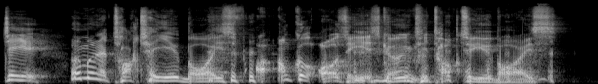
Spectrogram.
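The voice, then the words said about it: Deliberately bad imitated British accent. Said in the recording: “that accent was really bad too”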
